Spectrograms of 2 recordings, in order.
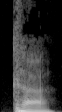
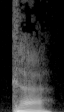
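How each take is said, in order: Both takes have the same delivery.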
